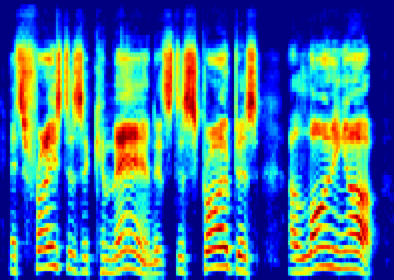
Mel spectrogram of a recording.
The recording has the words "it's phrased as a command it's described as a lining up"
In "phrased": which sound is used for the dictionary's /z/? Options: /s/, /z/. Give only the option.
/z/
